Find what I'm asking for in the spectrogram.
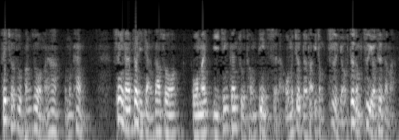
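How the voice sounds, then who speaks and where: A male pastor preaching a sermon, emphatic and animated, then dropping to a hushed, low tone. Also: quick pace. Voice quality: very husky. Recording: tinny phone-like, lo-fi.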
